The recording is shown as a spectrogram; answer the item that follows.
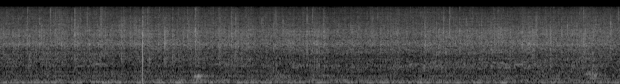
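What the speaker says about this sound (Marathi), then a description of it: "परतून घेऊया।" Okra sabzi being sautéed in a frying pan gives a steady, dense sizzle that runs throughout with little change, with only faint occasional stirring touches.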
